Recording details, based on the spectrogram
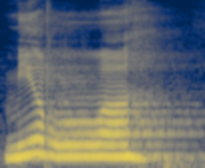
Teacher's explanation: Maka ron-nya tebal. Mirloh ta marbutah jika berhenti jadi ha besar ha sukun ya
